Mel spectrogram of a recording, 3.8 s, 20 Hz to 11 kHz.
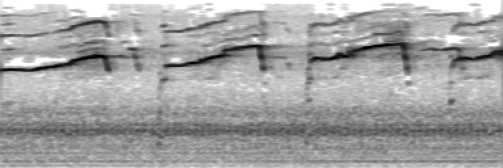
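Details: Returning eaglet at its Decorah nest on a July evening in 2011, foot tender, heard on a nest cam; four long whistled calls climbing gradually then breaking off sharply, evenly spaced, with low electrical hum beneath.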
